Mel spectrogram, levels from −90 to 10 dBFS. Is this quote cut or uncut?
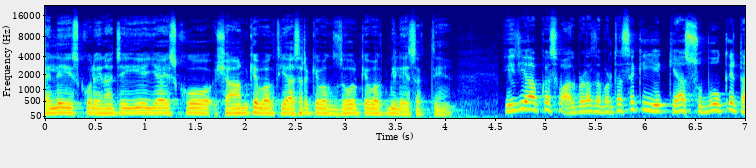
uncut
